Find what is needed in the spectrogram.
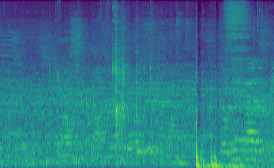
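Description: Background voices, with one sharp thump about three seconds in.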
